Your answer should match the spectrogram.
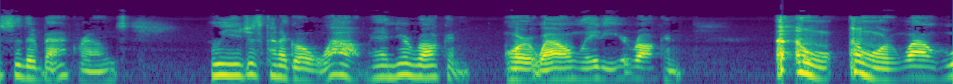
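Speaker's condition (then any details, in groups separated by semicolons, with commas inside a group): Cerebral palsy; stiff muscles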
